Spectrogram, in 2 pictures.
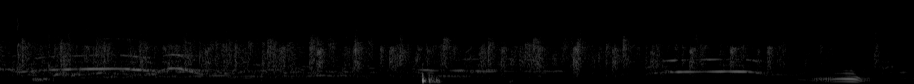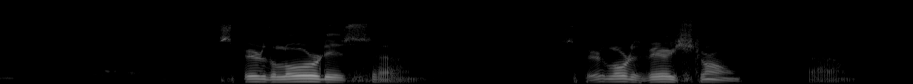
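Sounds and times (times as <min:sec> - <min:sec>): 
crowd clapping hands in praise: 0:00.0 - 0:08.9
speech: 0:11.5 - 0:13.3, 0:15.0 - 0:16.6.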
